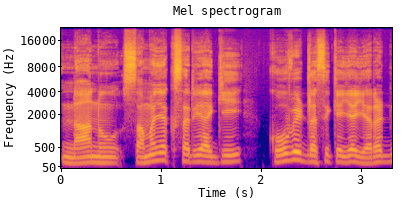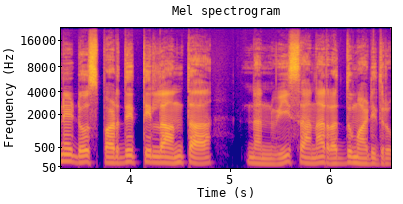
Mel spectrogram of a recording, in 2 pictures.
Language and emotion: Kannada, sad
